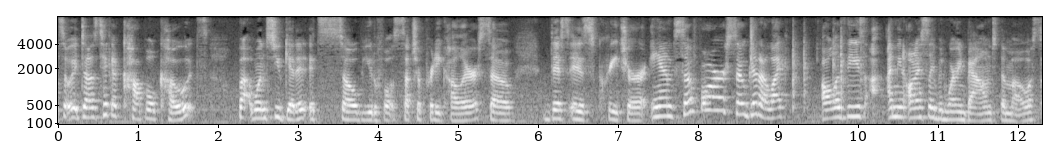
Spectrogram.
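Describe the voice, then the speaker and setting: A young woman chats on camera about makeup, bubbly and gushing, with plenty of little fillers. Her voice sits on the low side and sounds a little stuffed up from a lingering cold. A faint hum of noise sits behind her. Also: moderate pace, fairly bright tone. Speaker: beauty vlogger. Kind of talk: casual chat.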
